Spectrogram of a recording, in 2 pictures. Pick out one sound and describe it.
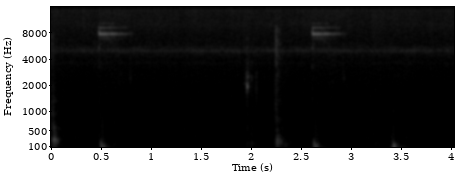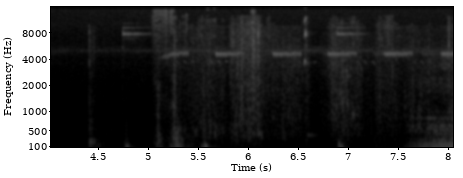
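Horse hooves thud on the ground at a gallop.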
